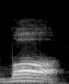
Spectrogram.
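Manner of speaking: loud, drawn-out "ضا" with tongue side on the molars; teacher's model pronunciation. Shown as a demonstration. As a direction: model "ضا" firmly for pupils to repeat. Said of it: "از پشت من تکرار بکنین".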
